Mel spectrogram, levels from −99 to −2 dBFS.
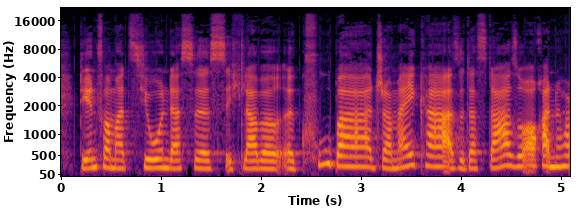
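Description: A nearby Wi-Fi radio is coupling into the audio circuit, which rectifies its beacon transmissions every 102.4 ms. This Wi-Fi interference runs under the speech for the whole clip as a faint, steady ticking just under ten times a second, roughly 40 dB below the voice.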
